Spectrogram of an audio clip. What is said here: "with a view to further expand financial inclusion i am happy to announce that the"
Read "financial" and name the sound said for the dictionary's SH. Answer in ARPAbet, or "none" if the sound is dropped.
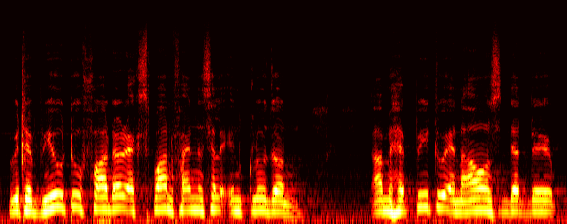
S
